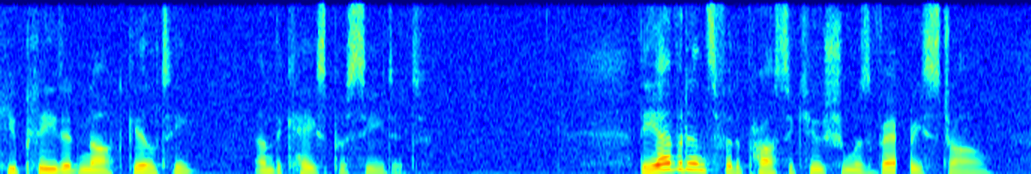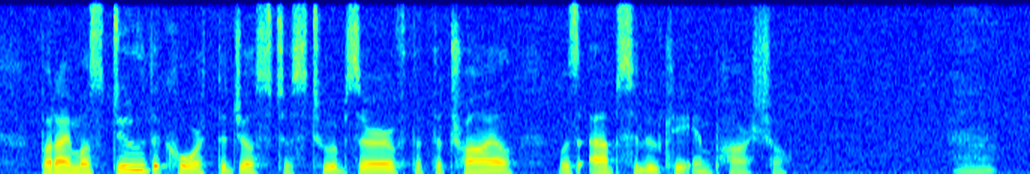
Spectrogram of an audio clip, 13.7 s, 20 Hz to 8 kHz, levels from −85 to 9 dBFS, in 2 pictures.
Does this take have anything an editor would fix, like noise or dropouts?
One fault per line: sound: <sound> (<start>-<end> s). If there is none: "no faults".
sound: dropout (6.0-6.1 s)
sound: breath (13.2-13.6 s)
